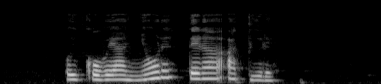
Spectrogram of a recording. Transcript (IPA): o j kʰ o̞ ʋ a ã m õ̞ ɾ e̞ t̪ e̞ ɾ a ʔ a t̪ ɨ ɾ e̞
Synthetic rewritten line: o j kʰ o̞ ʋ e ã ɲ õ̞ ɾ e̞ t̪ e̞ ɾ a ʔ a t̪ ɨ ɾ e̞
